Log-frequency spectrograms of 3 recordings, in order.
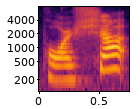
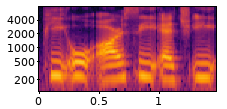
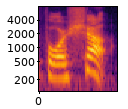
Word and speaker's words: Porsche: I think rapper Kelly got it absolutely right when he says Portia instead of saying Porche as Porsche. It's actually pronounced as Portia.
